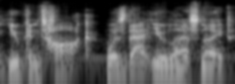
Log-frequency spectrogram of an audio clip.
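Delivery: ordinary talk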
